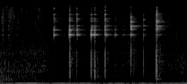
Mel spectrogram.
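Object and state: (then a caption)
Glazed ceramic vase. A small handmade glazed ceramic vase, a smaller piece in a similar style to a larger vase, is tapped eight times in a shop. Each tap gives a short, bright, glassy clink with a high ringing tone that fades almost at once, over a quiet background.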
